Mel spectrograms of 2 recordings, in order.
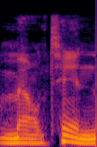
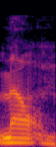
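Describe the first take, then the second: First: The middle t is pronounced fully and clearly. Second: The middle t is swallowed or dropped. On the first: The speaker calls it right. "pronounce every single syllable and every every letter" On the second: The speaker calls it wrong. "not mountain"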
